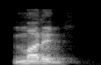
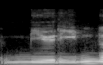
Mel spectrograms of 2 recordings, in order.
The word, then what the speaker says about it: Muireann: How are you pronouncing her first name? – I believe it's Muireann. – Muireann. Okay. I was going to butcher it and say like Muireann or something like that.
